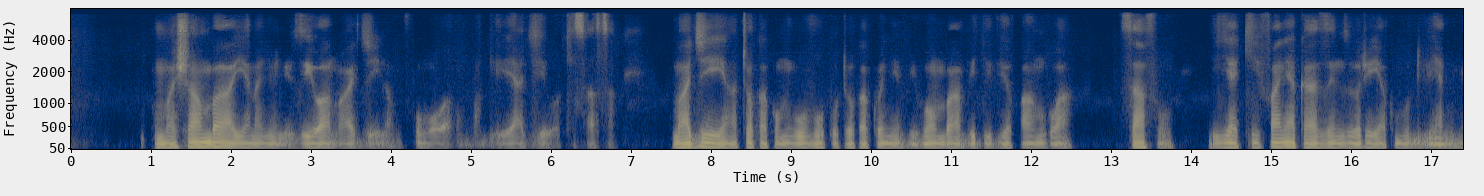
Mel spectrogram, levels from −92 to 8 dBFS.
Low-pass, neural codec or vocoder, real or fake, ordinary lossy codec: 7.2 kHz; codec, 24 kHz, 0.9 kbps, WavTokenizer, large speech release; fake; AAC, 32 kbps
